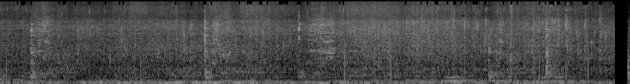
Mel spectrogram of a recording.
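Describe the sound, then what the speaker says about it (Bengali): Vegetable stems fry in a pan with chopped onion, salt and garlic paste, making a strong, continuous close sizzle broken by regular scraping and stirring knocks, without any voices. "দিয়ে ডাটাগুলোর সাথে ভেজে নেব"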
